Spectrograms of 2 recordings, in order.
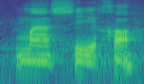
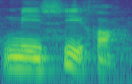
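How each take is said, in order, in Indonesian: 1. Vokal pertama adalah bunyi a. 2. Vokal pertama adalah bunyi i. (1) "bi fathil mim" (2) "wa kasriha"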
